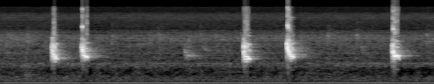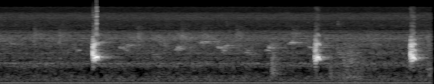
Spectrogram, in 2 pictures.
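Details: Luring song of a sooty-headed bulbul for a young bird not yet singing: about ten brief, bright, bubbly notes, some paired, some spaced seconds apart, with faint chatter between and a low hum throughout.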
